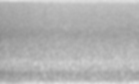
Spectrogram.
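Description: Near silence: room tone with a faint, steady hiss.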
